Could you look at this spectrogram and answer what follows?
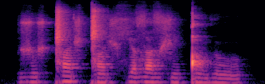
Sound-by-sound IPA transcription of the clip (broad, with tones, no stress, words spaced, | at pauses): ʒu˨ʃ ǁã˦ʃǁã˨ʃ çʌ˦z a˦zʃi˨ǃõ˦ɡðu˨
